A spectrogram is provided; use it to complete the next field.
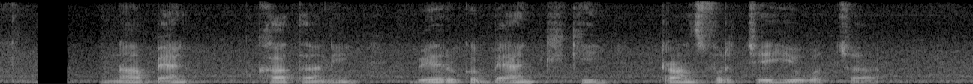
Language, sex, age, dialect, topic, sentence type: Telugu, male, 25-30, Central/Coastal, banking, question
